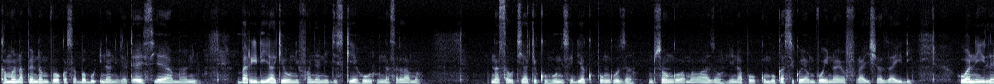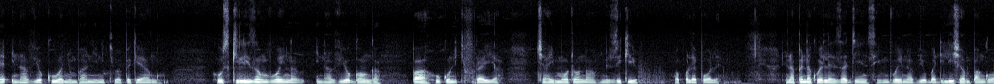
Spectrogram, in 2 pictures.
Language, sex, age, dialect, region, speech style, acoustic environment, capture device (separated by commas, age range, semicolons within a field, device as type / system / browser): Swahili, male, 25-34, Kenya - Mombasa, Kenya, focused, silence, mobile / Linux / Chrome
